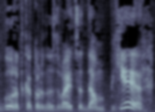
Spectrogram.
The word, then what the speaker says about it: Dampierre: Так что находится Auberge в городке небольшом, который называется Дампьер по-русски, Дампьер по-французски произносится.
